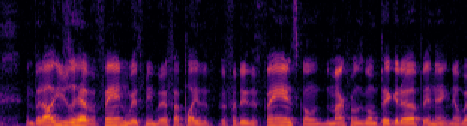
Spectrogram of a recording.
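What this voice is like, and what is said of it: Usual voice. Nothing is said of it.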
